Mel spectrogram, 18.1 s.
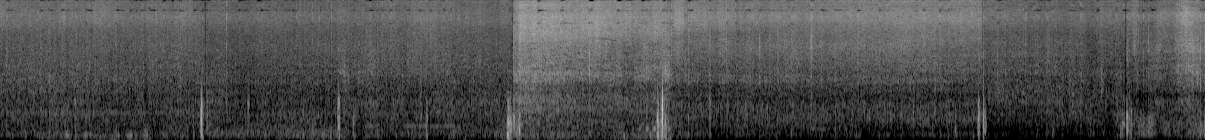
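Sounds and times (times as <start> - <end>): food sizzling in a wok: 5.1 - 14.8.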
